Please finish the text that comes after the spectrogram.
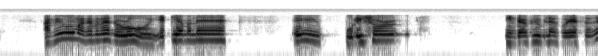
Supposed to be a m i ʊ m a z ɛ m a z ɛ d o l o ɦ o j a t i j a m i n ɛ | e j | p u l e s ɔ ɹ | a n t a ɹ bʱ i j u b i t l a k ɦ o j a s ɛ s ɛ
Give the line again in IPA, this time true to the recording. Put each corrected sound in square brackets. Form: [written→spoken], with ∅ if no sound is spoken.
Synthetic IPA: a m i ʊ m a z ɛ m a z ɛ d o [l→ɹ] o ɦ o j [a→e] t i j a m [i→a] n ɛ | e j | p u l [e→i] s ɔ ɹ | [a→i] n t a ɹ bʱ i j u b i [t→∅] l a k ɦ o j a s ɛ [s→z] ɛ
